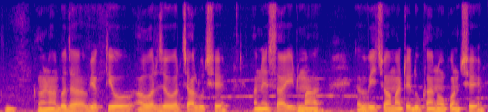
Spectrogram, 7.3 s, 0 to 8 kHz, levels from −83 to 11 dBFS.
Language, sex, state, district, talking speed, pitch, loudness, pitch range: Gujarati, male, Gujarat, Valsad, 115 wpm, 150 Hz, -13 LUFS, 140-155 Hz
